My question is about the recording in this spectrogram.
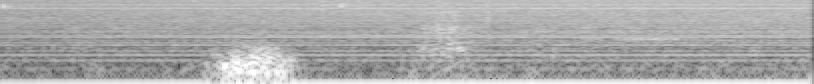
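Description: Steady low electrical hum in the recording, with a faint soft sound about a second in.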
